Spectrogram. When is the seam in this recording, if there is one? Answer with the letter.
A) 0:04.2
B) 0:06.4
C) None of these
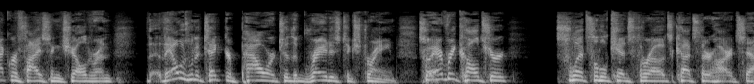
B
